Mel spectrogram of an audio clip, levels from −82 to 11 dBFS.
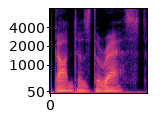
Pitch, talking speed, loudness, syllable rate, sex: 90 Hz, 195 wpm, -19 LUFS, 3.5 syllables/s, male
